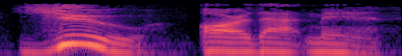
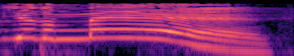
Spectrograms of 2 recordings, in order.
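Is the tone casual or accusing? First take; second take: accusing; casual. First: It sounds like a stern, direct accusation. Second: It sounds like casual, friendly praise.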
